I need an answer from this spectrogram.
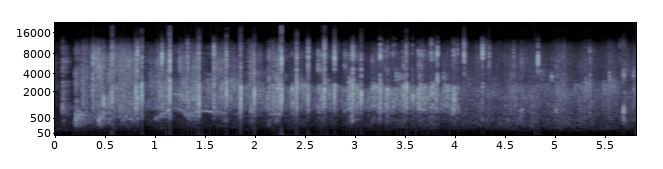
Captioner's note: audience cheers and applauds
